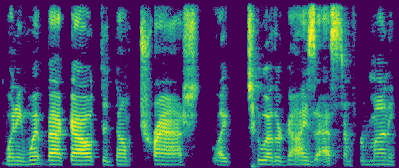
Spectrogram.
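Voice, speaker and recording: A woman's voice: lowish voice, completely flat delivery, normal speed, bright, forceful tone. A woman co-hosting a livestream, telling a story in a casual, rambling way with lots of fillers. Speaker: livestream co-host.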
